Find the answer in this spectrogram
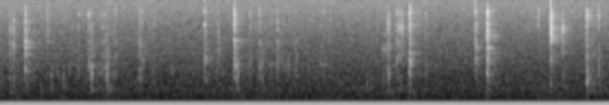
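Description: Computer keyboard keystrokes: an irregular scatter of key presses with short pauses between them, over a steady background hiss.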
